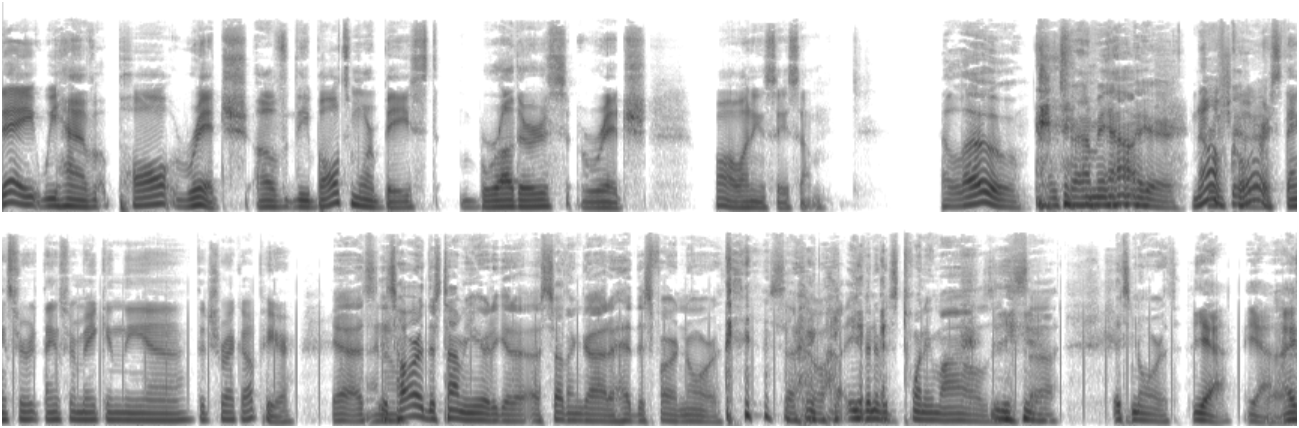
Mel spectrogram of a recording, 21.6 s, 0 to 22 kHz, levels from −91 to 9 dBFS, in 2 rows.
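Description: Speech, and from 10.35 s right through to 21.46 s there's a train of clicks laid over it: sharp, near-identical ticks at a steady 5.5 or so per second, around seventy in all, poking up roughly 5 dB above the speech and heard in the gaps between phrases too. That regular, same-shaped pulsing is most likely interference from nearby equipment or a faulty connection or power supply.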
